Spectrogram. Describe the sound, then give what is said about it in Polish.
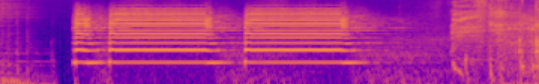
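A car horn honking in a parking lot sounds two long, steady, loud blasts separated by a short gap, followed by low rumbling. “Po co trąbisz? Przecież to parking.”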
